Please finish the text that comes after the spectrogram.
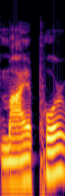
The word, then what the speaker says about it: Mayapur: YouTube and you you search for I love Maya poor which is spelled m-a-y-a-p-u-r I love my airport which my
